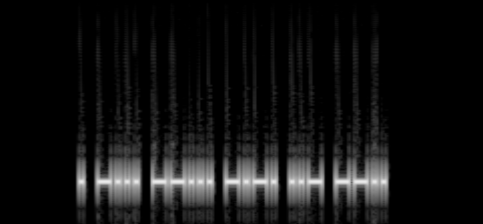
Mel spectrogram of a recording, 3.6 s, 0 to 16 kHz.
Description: Morse code, heard as a keyed tone, about 34 wpm, 700 Hz. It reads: EB7CUZ
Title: DXCC-100 Call Signs - 6 Characters - Repeated 2x - 35wpm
